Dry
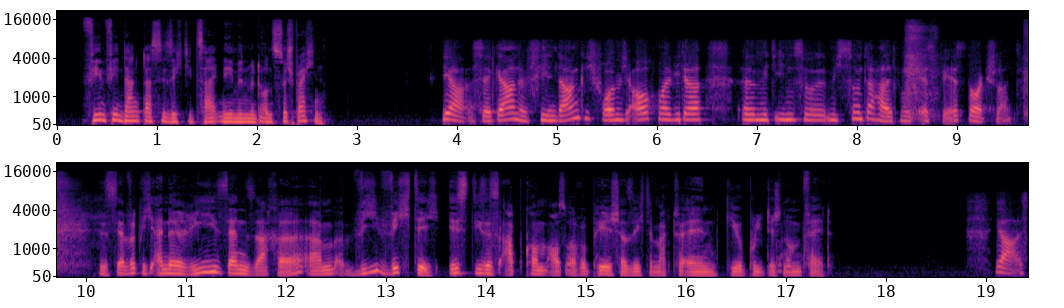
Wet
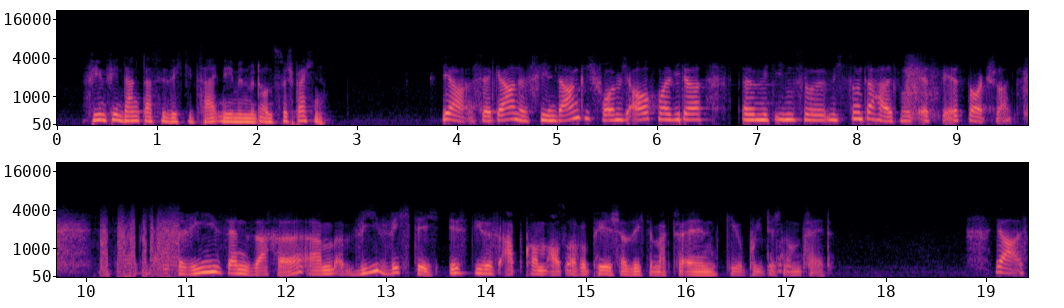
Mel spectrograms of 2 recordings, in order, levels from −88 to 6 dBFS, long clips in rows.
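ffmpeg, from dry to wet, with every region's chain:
-filter_complex "[0:a]asettb=1/sr,asplit=3[a][b][c];[a]atrim=end=6.624[d];[b]atrim=start=6.62:end=7.94,asetpts=PTS-STARTPTS,afade=t=in:d=0.004:c=qsin,afade=t=out:st=1.316:d=0.004:c=qsin,agate=range=-7dB:threshold=-46dB:ratio=16:release=100:detection=peak,aeval=exprs='val(0)*gte(abs(val(0)),0.00266)':c=same,bandreject=f=257.8:t=h:w=4,bandreject=f=515.6:t=h:w=4,bandreject=f=773.4:t=h:w=4,bandreject=f=1.0312k:t=h:w=4,bandreject=f=1.289k:t=h:w=4,bandreject=f=1.5468k:t=h:w=4,bandreject=f=1.8046k:t=h:w=4,bandreject=f=2.0624k:t=h:w=4,bandreject=f=2.3202k:t=h:w=4,bandreject=f=2.578k:t=h:w=4,bandreject=f=2.8358k:t=h:w=4,bandreject=f=3.0936k:t=h:w=4,bandreject=f=3.3514k:t=h:w=4,bandreject=f=3.6092k:t=h:w=4,bandreject=f=3.867k:t=h:w=4,bandreject=f=4.1248k:t=h:w=4,bandreject=f=4.3826k:t=h:w=4,bandreject=f=4.6404k:t=h:w=4,bandreject=f=4.8982k:t=h:w=4,bandreject=f=5.156k:t=h:w=4,bandreject=f=5.4138k:t=h:w=4,bandreject=f=5.6716k:t=h:w=4,bandreject=f=5.9294k:t=h:w=4,bandreject=f=6.1872k:t=h:w=4,bandreject=f=6.445k:t=h:w=4,bandreject=f=6.7028k:t=h:w=4,bandreject=f=6.9606k:t=h:w=4,bandreject=f=7.2184k:t=h:w=4,bandreject=f=7.4762k:t=h:w=4,bandreject=f=7.734k:t=h:w=4,bandreject=f=7.9918k:t=h:w=4,bandreject=f=8.2496k:t=h:w=4,bandreject=f=8.5074k:t=h:w=4,bandreject=f=8.7652k:t=h:w=4,bandreject=f=9.023k:t=h:w=4,bandreject=f=9.2808k:t=h:w=4,bandreject=f=9.5386k:t=h:w=4,bandreject=f=9.7964k:t=h:w=4[e];[c]atrim=start=7.936[f];[d][e]acrossfade=d=0.004:c1=hsin:c2=qsin[g];[g][f]acrossfade=d=0.004:c1=qsin:c2=hsin,asettb=1/sr,asplit=3[h][i][j];[h]atrim=end=10.054[k];[i]atrim=start=10.05:end=10.94,asetpts=PTS-STARTPTS,afade=t=in:d=0.004:c=qsin,afade=t=out:st=0.886:d=0.004:c=qsin,equalizer=f=2.2k:w=0.56:g=-8.5,aeval=exprs='(mod(37.6*val(0)+1,2)-1)/37.6':c=same[l];[j]atrim=start=10.936[m];[k][l]acrossfade=d=0.004:c1=hsin:c2=qsin[n];[n][m]acrossfade=d=0.004:c1=qsin:c2=hsin,asettb=1/sr,asplit=3[o][p][q];[o]atrim=end=16.404[r];[p]atrim=start=16.4:end=18.97,asetpts=PTS-STARTPTS,afade=t=in:d=0.004:c=qsin,afade=t=out:st=2.566:d=0.004:c=qsin,equalizer=f=530:w=0.39:g=3.5,acompressor=threshold=-33dB:ratio=5:attack=3.2:release=140:knee=1:detection=peak[s];[q]atrim=start=18.966[t];[r][s]acrossfade=d=0.004:c1=hsin:c2=qsin[u];[u][t]acrossfade=d=0.004:c1=qsin:c2=hsin,lowpass=f=2k:w=0.5412,lowpass=f=2k:w=1.3066,alimiter=limit=-19.5dB:level=0:latency=1:release=52,volume=6dB"

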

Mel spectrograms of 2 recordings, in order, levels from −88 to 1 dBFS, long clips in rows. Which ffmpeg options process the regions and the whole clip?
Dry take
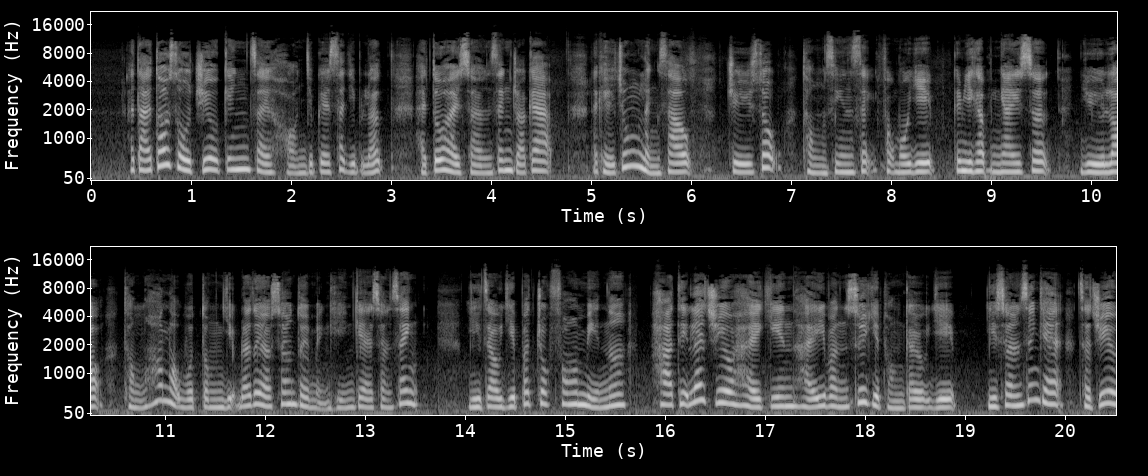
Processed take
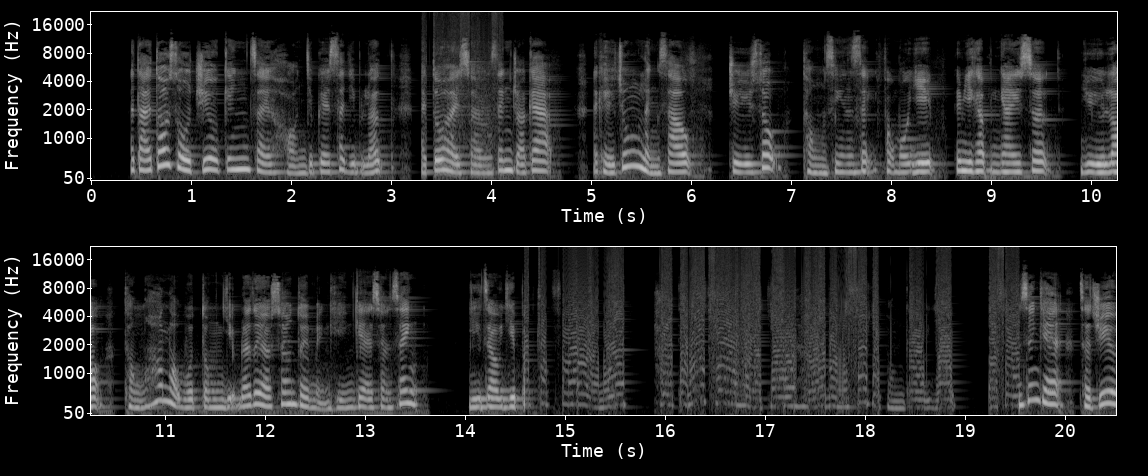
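-filter_complex "[0:a]asettb=1/sr,asplit=3[a][b][c];[a]atrim=end=3.204[d];[b]atrim=start=3.2:end=4.12,asetpts=PTS-STARTPTS,afade=t=in:d=0.004:c=qsin,afade=t=out:st=0.916:d=0.004:c=qsin,tremolo=f=78:d=0.333,aeval=exprs='val(0)*gte(abs(val(0)),0.0224)':c=same[e];[c]atrim=start=4.116[f];[d][e]acrossfade=d=0.004:c1=hsin:c2=qsin[g];[g][f]acrossfade=d=0.004:c1=qsin:c2=hsin,asettb=1/sr,asplit=3[h][i][j];[h]atrim=end=14.594[k];[i]atrim=start=14.59:end=19.54,asetpts=PTS-STARTPTS,afade=t=in:d=0.004:c=qsin,afade=t=out:st=4.946:d=0.004:c=qsin,aeval=exprs='(mod(11.2*val(0)+1,2)-1)/11.2':c=same,acompressor=threshold=-36dB:ratio=10:attack=3.2:release=140:knee=1:detection=peak[l];[j]atrim=start=19.536[m];[k][l]acrossfade=d=0.004:c1=hsin:c2=qsin[n];[n][m]acrossfade=d=0.004:c1=qsin:c2=hsin,agate=range=-29dB:threshold=-39dB:ratio=16:detection=peak,highpass=f=84:p=1,bandreject=f=196.4:t=h:w=4,bandreject=f=392.8:t=h:w=4,bandreject=f=589.2:t=h:w=4,bandreject=f=785.6:t=h:w=4,bandreject=f=982:t=h:w=4,bandreject=f=1.1784k:t=h:w=4,bandreject=f=1.3748k:t=h:w=4,bandreject=f=1.5712k:t=h:w=4,bandreject=f=1.7676k:t=h:w=4,bandreject=f=1.964k:t=h:w=4,bandreject=f=2.1604k:t=h:w=4,bandreject=f=2.3568k:t=h:w=4,bandreject=f=2.5532k:t=h:w=4,bandreject=f=2.7496k:t=h:w=4,bandreject=f=2.946k:t=h:w=4,bandreject=f=3.1424k:t=h:w=4,bandreject=f=3.3388k:t=h:w=4,bandreject=f=3.5352k:t=h:w=4,bandreject=f=3.7316k:t=h:w=4,bandreject=f=3.928k:t=h:w=4,bandreject=f=4.1244k:t=h:w=4,bandreject=f=4.3208k:t=h:w=4,bandreject=f=4.5172k:t=h:w=4,bandreject=f=4.7136k:t=h:w=4,bandreject=f=4.91k:t=h:w=4,bandreject=f=5.1064k:t=h:w=4,bandreject=f=5.3028k:t=h:w=4,bandreject=f=5.4992k:t=h:w=4,bandreject=f=5.6956k:t=h:w=4,bandreject=f=5.892k:t=h:w=4,bandreject=f=6.0884k:t=h:w=4,bandreject=f=6.2848k:t=h:w=4,bandreject=f=6.4812k:t=h:w=4,volume=-6.5dB"

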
